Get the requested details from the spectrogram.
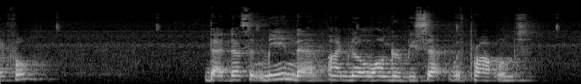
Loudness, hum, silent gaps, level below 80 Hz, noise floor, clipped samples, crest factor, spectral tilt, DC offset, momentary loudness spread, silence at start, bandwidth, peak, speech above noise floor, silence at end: -22 LUFS; none; none; -82 dBFS; -47 dBFS; under 0.1%; 20 dB; -3 dB/octave; under 0.1%; 22 LU; 0 s; 15.5 kHz; -4 dBFS; 25 dB; 0.2 s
